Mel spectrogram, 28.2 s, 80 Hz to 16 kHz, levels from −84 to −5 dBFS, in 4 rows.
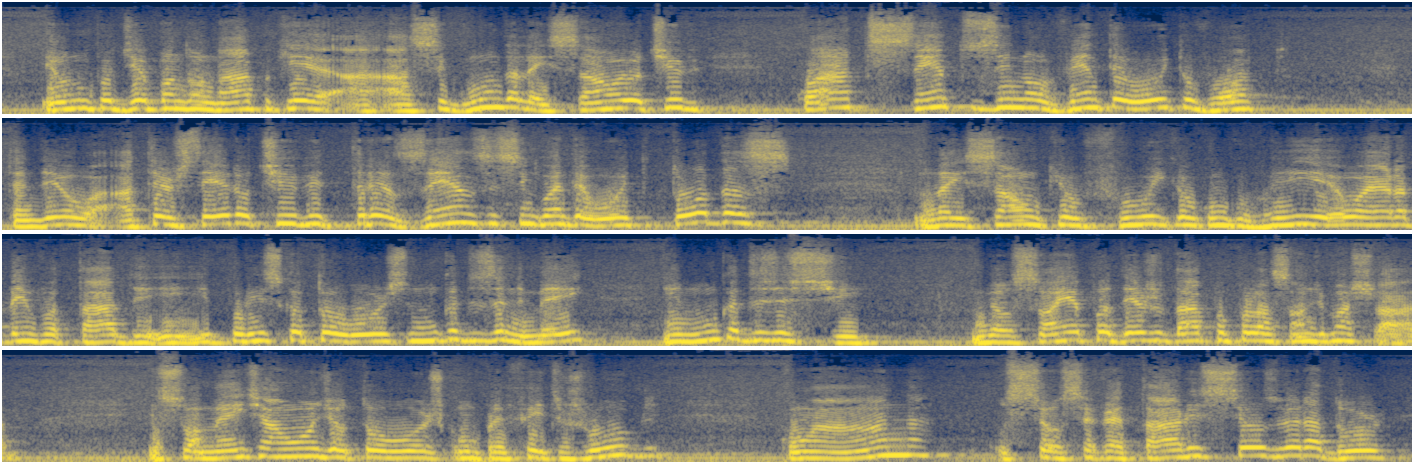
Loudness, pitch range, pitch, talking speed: -9 LUFS, 185-225 Hz, 200 Hz, 155 wpm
